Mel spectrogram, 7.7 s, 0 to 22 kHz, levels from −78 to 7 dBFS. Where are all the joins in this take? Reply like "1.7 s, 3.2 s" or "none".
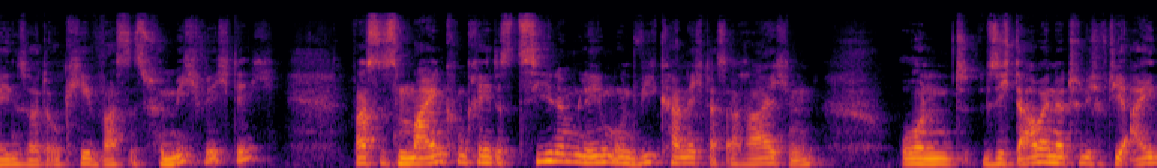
none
